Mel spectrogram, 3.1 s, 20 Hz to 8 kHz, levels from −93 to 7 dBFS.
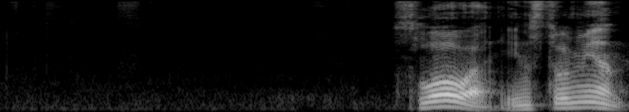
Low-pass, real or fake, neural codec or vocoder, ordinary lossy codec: none; fake; codec, 16 kHz, 16 kbps, FreqCodec, smaller model; none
